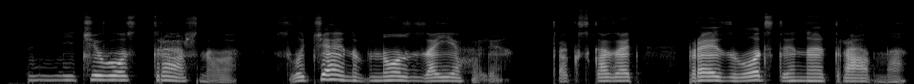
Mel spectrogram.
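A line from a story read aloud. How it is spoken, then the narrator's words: Nasal voice. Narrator (Russian): прогнусавила я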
